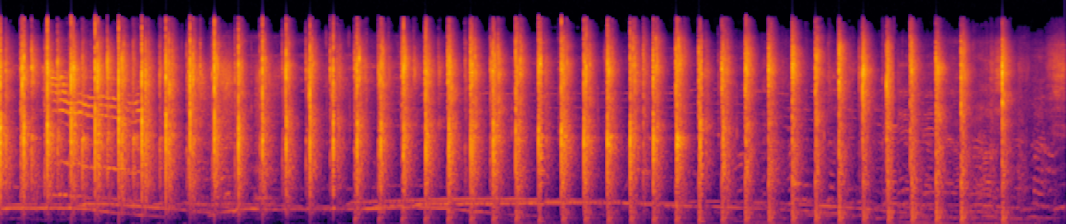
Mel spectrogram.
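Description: Women sing together.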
